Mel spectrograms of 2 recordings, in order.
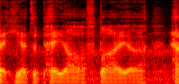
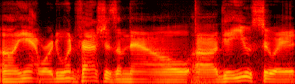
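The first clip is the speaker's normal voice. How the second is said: put-on nasal nerdy voice, higher; 3 semitones higher than usual. Imitating Ron DeSantis as a boring president: imitating Ron DeSantis, nasal nerdy voice. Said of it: "Ron DeSantis in his, uh, really nasally, nerdy voice".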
